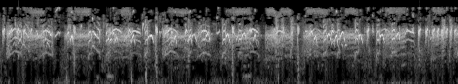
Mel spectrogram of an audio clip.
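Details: Small birds heard as a lure sound used for trapping birds: a dense, noisy chorus of high, sharp chirps and quick rising-and-falling whistled notes, many callers overlapping almost without pause, with a few short breaks.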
